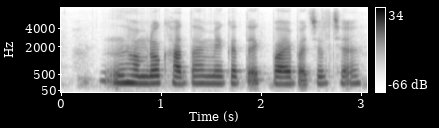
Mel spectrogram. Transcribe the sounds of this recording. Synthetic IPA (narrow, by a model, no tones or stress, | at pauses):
ɦəmɾokʰat̪ãmẽkət̪ḛk̚pajbə̰t͡ʃəlt͡ʃʰɛ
